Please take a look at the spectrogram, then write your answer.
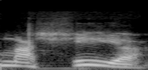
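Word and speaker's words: מָשִׁיחַ: Aí inverte a pronúncia, em vez de ser Sameha, vai ser Samear, igual Mashiach, né?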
